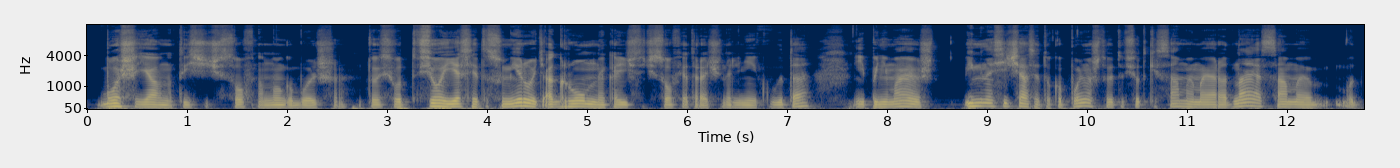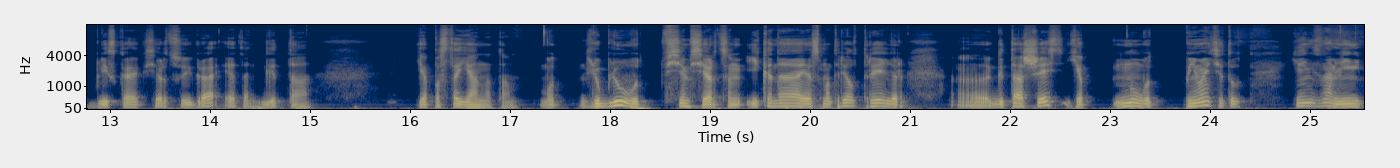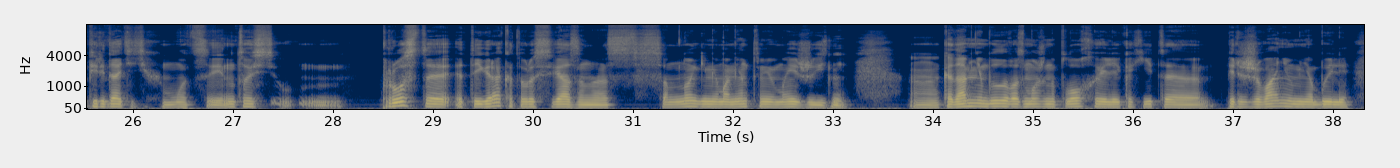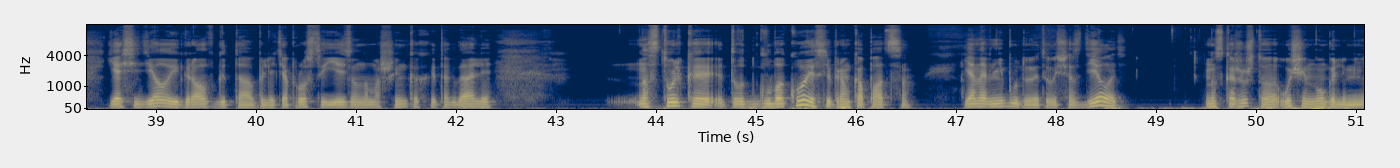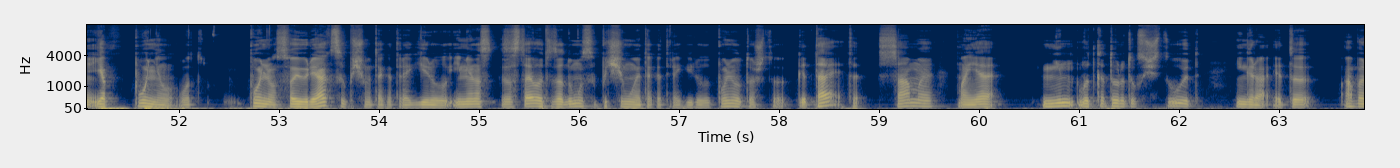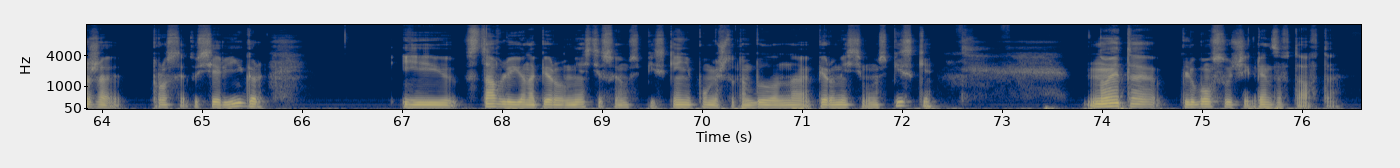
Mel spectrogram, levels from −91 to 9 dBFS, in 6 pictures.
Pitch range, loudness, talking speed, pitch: 100-120 Hz, -23 LUFS, 155 wpm, 110 Hz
